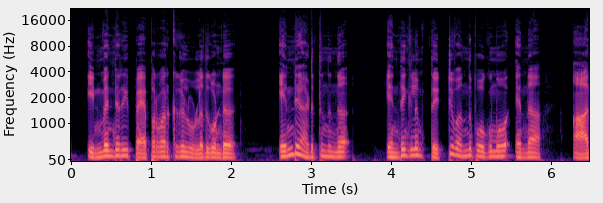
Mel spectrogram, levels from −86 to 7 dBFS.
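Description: Nothing here stands out as a technical fault at any point in the speech, so there's nothing to flag.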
